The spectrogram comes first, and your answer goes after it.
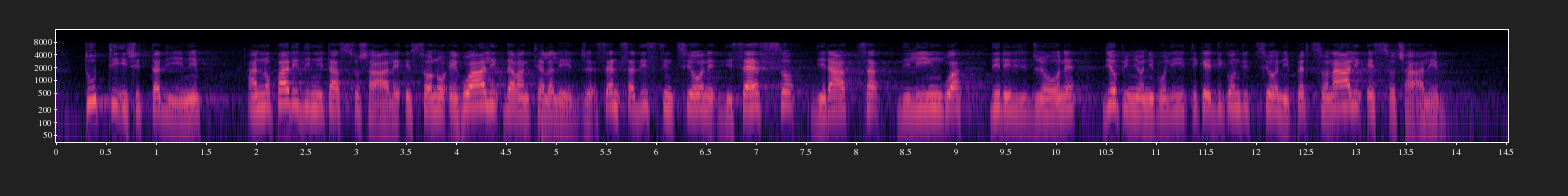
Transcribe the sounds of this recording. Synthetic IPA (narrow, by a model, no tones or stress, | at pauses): t̪ut̪ːiːt͡ʃit̪ːad̪iːni | anːopaːɾid̪iɲːit̪asːot͡ʃaːleʔesːɔːnoʔeɡwaːlid̪avant̪ialːaled͡ʒːesɛnt̪sad̪ist̪int̪sjoːned̪isɛsːod̪iɾat̪sːa | d̪iliŋɡwad̪iɾelid͡ʒoːned̪iopinjoːnipoliːt̪iked̪ːikond̪it̪sːjoːnipersonaːliʔesːot͡ʃa̰ːli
